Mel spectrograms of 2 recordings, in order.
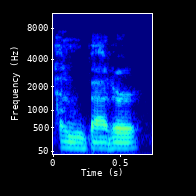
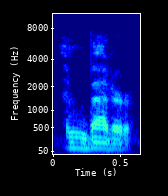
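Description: No difference in how they are said.

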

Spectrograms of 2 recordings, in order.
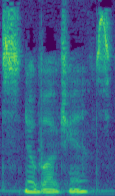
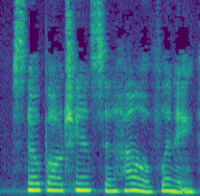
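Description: First: "snowball chance" said slowly, lingering on each word; savoring the phrase. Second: Said in the usual way. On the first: Retold or imitated. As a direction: relish "snowball chance" like a favourite line. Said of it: "I love how she said". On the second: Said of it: "And Gail says".

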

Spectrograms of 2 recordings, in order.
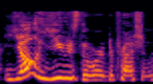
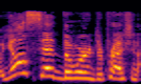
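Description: First: Said in the usual way. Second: Said punched louder; stress on said. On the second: Shown as a demonstration. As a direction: lean hard on said.

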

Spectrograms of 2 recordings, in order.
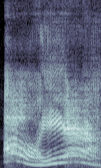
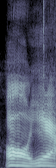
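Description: First: High, loud drawn-out holler; Bobby. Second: Said in the usual way. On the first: Retold or imitated. Host imitating a friend's cheer, loud high holler. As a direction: shout it long and high. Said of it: "that was like a Bobby saying it".

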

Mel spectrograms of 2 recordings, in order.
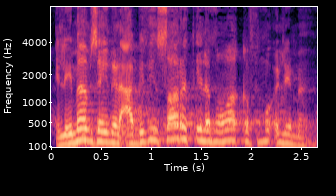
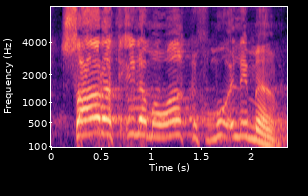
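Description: First: Said in the usual way. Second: صارت stressed high on its first utterance; raised emphatic صارت. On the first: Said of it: "repeated phrase". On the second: Acted. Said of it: "repeated phrase stressed".

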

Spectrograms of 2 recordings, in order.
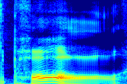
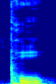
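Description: First: "Paul" with an open "aw" vowel; loud American "Paul", with an "aw" sound; American pronunciation. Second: "Paul" said like "Pole"; "Paul" rhyming with "pole", as he says it; his Czech pronunciation. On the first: Shown as a demonstration. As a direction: say "Paul" the American way, rhyming with "hall". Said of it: "the American version of his name". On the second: Retold or imitated. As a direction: say "Paul" with a long O, imitating his accent. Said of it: "the way he said it, which was".

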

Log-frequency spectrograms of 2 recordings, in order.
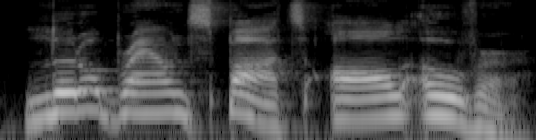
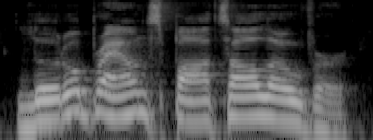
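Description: First: Put-on slow, faraway little boy; Henry murmuring slowly, lost in thought; dazed boy. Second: Louder teacher cutting him off; teacher interrupting, a touch louder, impatient. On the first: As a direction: answer as if in a trance, slowly. Henry answers in a daze. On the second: Acted. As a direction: finish his words for him, impatient.

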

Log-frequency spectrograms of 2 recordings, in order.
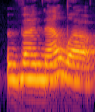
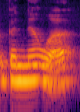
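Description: First: "vanilla" said as "vanella"; alternate vanilla pronunciation. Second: Said in the usual way. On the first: Shown as a demonstration. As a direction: say vanilla with an E as in "bell" in the middle. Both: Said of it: "if that's how you say it".

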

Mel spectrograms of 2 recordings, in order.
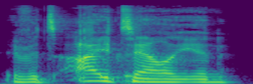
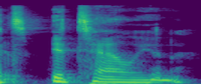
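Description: First: "Italian" said "eye-TAL-yun", long eye; eye-talian. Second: "Italian" with a short i, "ih-TAL-yun"; proper Italian. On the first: Warning friends of the wrong Italian, mock. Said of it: "people hurt you". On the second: Correcting friends, proper Italian. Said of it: "If it's Italian, people hurt you". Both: Shown as a demonstration.

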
